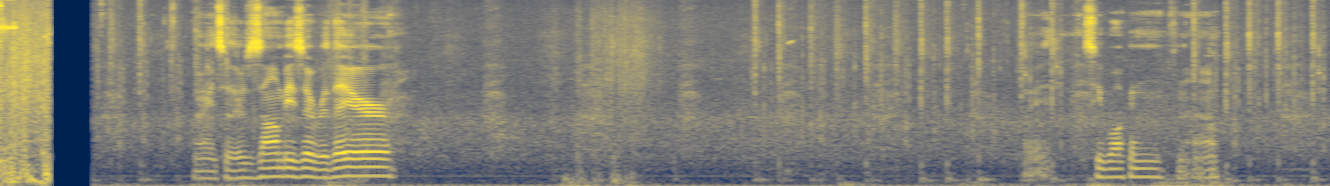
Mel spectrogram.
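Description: Footsteps tread through grass.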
